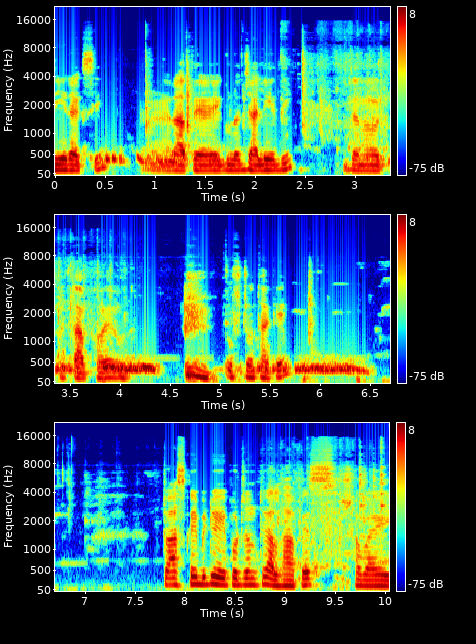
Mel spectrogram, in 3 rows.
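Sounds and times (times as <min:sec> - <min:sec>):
pigeons cooing: 0:00.5 - 0:01.2, 0:03.1 - 0:06.7.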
